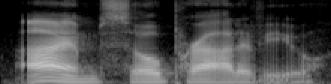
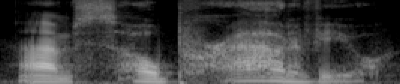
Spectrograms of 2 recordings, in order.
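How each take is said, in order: First: Said in the usual way. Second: Soft, slow, tender repeat; gentle voice of God. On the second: Retold or imitated. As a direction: say it softly and slowly, like a loving father.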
